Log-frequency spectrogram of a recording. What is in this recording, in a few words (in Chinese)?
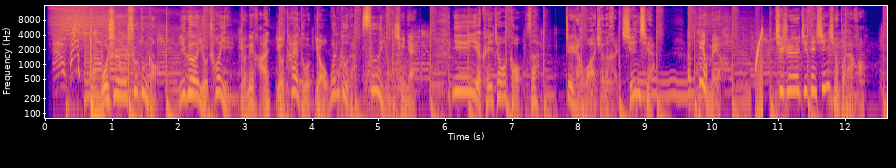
轻松幽默; 飞碟说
